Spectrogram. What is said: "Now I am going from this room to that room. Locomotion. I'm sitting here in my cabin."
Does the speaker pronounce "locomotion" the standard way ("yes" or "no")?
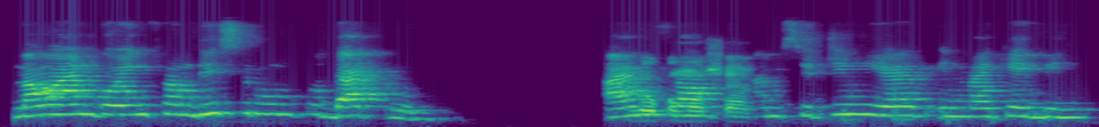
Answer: no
